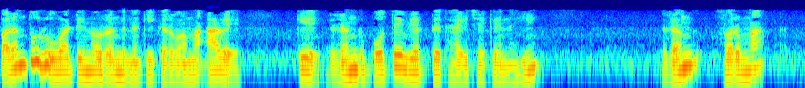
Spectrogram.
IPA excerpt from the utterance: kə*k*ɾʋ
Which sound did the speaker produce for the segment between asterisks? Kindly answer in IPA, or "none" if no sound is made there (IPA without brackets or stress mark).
none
